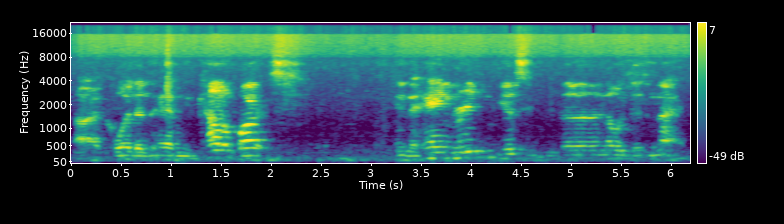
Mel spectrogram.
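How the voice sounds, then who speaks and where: Medium in pitch, sing-song, and measured in pace, a man runs a casual class on the alphabet, often confirming his students are with him. The sound is echoey, distant-miked, and faintly noisy.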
